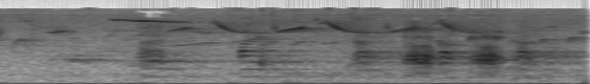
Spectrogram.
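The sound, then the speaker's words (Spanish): A pair of common ravens croak in flight overhead, a few harsh, hoarse calls spaced irregularly, with thin whistling birdsong and faint background ambience around them. “Una pareja volando, por ahí arriba, crocitando, cro.”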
